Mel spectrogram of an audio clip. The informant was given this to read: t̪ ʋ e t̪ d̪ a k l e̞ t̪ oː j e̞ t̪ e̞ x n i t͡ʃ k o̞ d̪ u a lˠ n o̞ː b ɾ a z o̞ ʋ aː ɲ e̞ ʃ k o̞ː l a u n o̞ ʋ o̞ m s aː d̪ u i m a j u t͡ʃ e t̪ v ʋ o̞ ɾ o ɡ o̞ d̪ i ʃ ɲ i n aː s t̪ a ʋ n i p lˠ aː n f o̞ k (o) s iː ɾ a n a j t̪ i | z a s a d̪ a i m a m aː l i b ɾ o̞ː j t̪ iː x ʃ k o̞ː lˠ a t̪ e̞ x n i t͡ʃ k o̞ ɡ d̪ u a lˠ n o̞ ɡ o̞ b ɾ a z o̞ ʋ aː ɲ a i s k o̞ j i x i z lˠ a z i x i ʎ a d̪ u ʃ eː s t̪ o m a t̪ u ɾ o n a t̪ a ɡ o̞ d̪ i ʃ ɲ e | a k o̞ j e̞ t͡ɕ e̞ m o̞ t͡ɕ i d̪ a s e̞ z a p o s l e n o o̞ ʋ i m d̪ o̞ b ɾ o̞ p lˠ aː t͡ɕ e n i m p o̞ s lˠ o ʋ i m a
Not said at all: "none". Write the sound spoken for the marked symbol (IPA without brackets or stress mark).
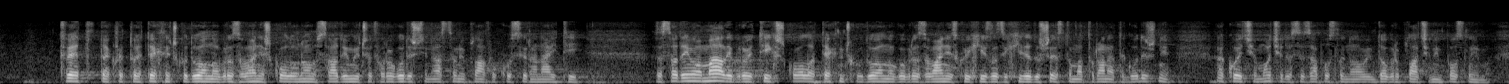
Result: u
